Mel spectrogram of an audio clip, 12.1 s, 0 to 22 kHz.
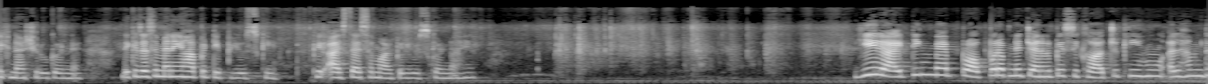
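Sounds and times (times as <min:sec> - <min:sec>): marker scratching on paper: 0:01.3 - 0:04.8.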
